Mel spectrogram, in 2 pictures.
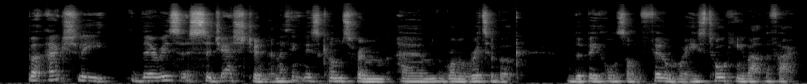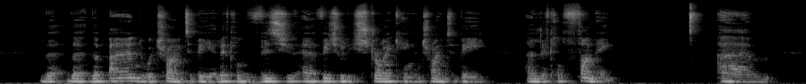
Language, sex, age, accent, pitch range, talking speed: English, male, 30-49, British, 125-140 Hz, 180 wpm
